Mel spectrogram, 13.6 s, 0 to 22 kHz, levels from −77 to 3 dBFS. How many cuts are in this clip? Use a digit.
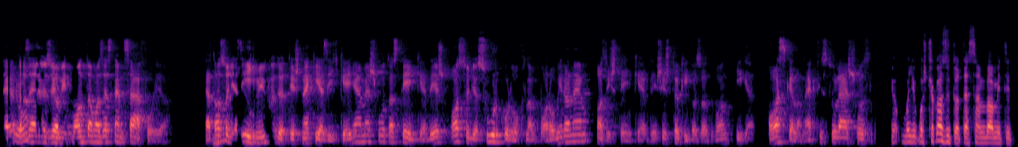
2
